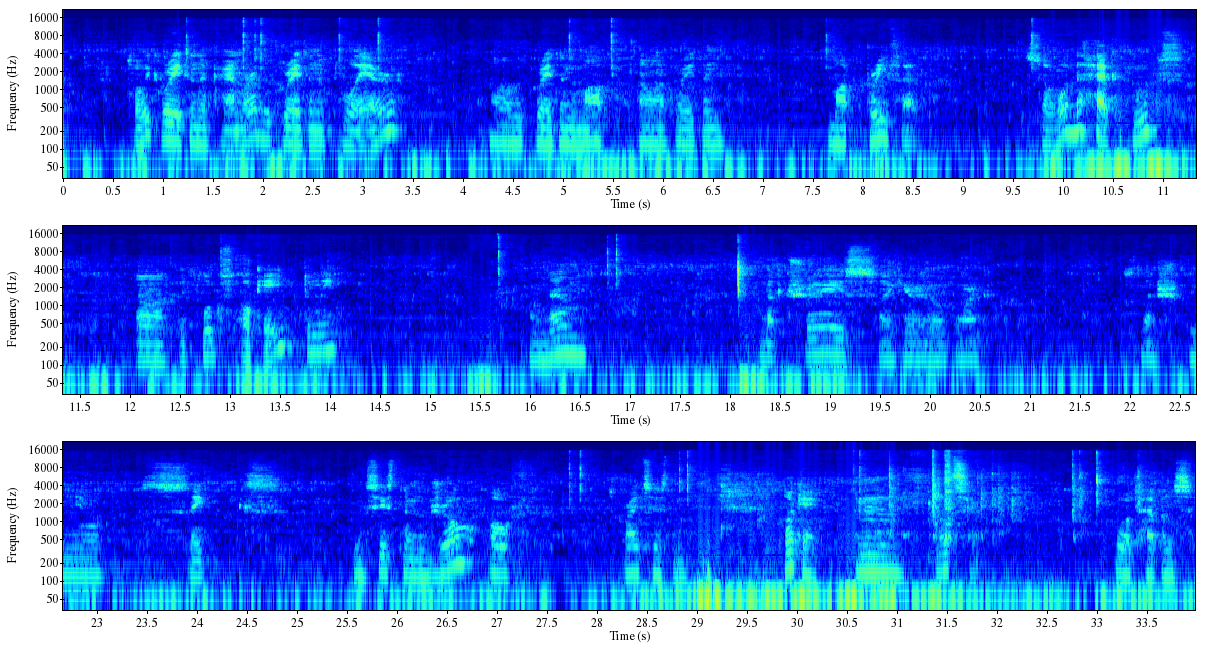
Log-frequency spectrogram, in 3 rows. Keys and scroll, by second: 30.8 Escape, 31.3-32.7 typing.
